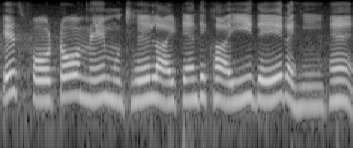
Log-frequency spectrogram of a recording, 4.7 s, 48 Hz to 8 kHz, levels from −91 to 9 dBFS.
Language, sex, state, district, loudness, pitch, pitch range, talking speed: Hindi, female, Madhya Pradesh, Katni, -16 LUFS, 250 Hz, 240-270 Hz, 115 wpm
